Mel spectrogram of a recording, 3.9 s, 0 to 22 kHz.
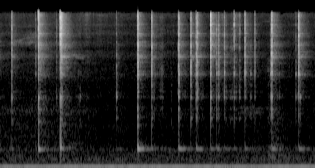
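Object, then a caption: Stainless steel insulated bottle. Long fingernails tap a white stainless steel insulated bottle with a coffee-bean design and its steel cap as it is rotated in the hands. The bright, irregular clicks each carry a short metallic ring near 480 Hz over a steady low hum.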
